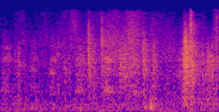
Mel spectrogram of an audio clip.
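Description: Paper signs rustling and crackling as they are handled and lifted, with a sharper crackle near the end.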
